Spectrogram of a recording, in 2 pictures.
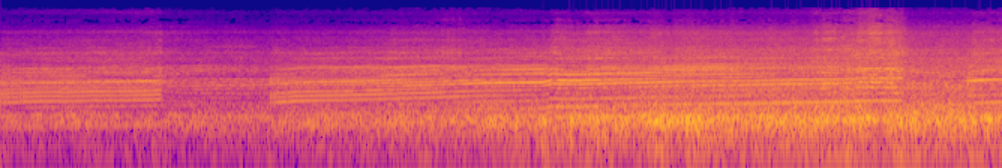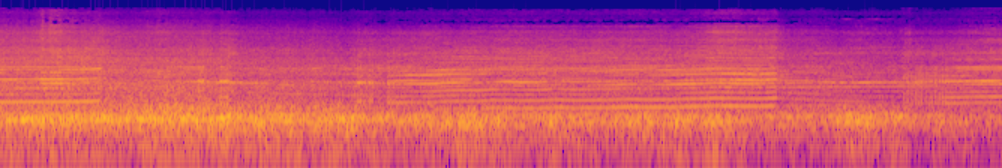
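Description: A motorcycle engine hums close by, rising and falling in pitch as it changes speed.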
